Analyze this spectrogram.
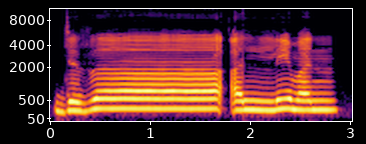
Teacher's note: یہاں پر ہم نے بغیر غنہ کے پڑھا کیونکہ یہاں پر تنوین کے بعد لام ہے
